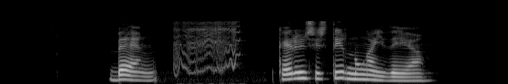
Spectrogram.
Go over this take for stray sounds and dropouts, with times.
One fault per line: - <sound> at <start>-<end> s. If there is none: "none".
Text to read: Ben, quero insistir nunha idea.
- squeak at 1.7-2.5 s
